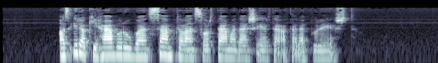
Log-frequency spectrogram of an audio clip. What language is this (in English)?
Hungarian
